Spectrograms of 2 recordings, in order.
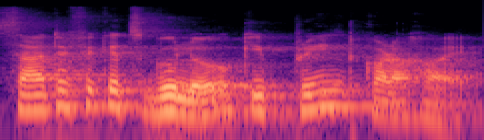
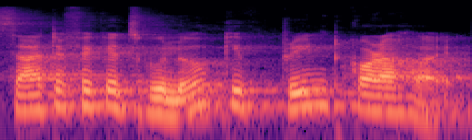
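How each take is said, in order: No difference in how they are said.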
